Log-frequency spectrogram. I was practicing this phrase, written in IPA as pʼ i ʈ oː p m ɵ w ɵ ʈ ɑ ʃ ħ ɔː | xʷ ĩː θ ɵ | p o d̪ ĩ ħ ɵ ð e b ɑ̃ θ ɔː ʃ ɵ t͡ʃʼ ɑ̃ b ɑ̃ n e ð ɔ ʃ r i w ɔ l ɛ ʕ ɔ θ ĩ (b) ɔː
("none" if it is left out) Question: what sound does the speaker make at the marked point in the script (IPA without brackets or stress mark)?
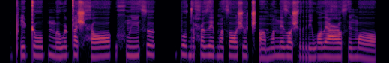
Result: m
